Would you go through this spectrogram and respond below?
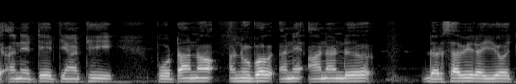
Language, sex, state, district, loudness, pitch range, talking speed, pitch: Gujarati, male, Gujarat, Valsad, -18 LUFS, 135-145 Hz, 115 wpm, 140 Hz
